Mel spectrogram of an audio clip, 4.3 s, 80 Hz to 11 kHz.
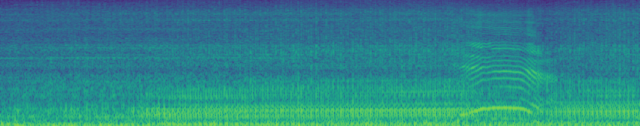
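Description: Harley-Davidson Sportster Iron 883 with a stage 1 upgrade accelerating in third gear, its exhaust giving a loud, continuous low rumble with a short rising-and-falling whine toward the end.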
